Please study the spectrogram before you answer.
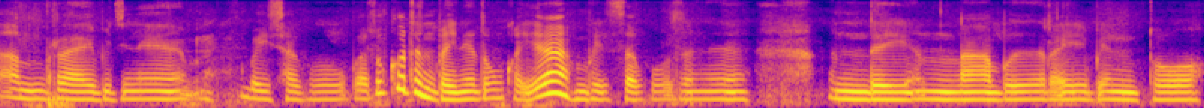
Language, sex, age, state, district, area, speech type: Bodo, female, 60+, Assam, Kokrajhar, urban, spontaneous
